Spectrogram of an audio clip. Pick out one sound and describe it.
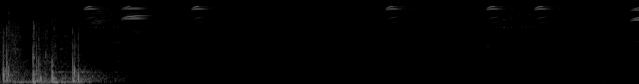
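Soft electronic menu blips chime now and then.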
